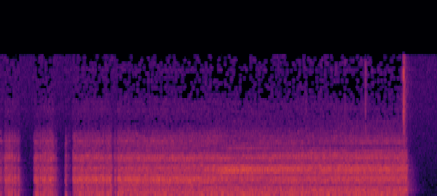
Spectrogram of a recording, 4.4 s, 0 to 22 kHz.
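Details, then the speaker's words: 1970 Inoue IC-2F crystal-controlled 2-meter mobile radio (pre-ICOM): receiver hiss crackles and drops out briefly, then settles to steady static. Extremely bad, scratchy volume control. "all right so we know we've got an extremely bad volume control"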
